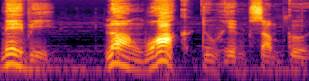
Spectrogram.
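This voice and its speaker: Over faint music in the background, a man does a raspy, put-on character voice. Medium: game stream. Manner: broken grammar, blunt.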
